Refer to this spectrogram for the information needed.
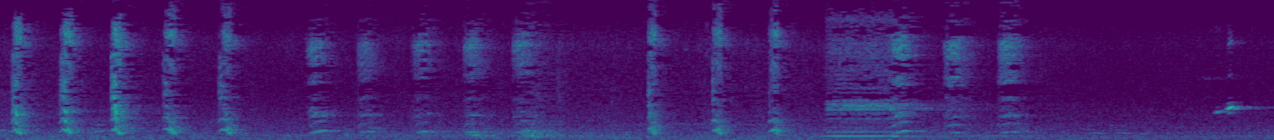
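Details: A talking Indian ringneck (rose-ringed parakeet) gives a fast run of harsh, clipped, speech-like syllables, about four per second, speaking Hindi words such as "mithu beta", then a brief drawn-out tonal note.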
